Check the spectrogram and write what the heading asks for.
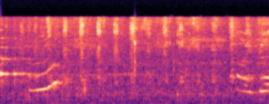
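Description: A small dog whining while mating: a short whimper that rises in pitch just before one second in, then a few brief falling whimpers near the end, with faint clicks between.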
